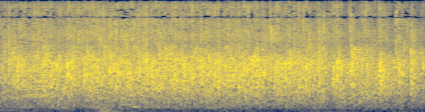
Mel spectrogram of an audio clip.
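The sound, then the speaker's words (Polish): Loud audience applause at a live band concert with bass guitar and drums, a thick, steady wash of many clapping hands holding an even level throughout. “Wielkie brawa dla ciebie.”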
